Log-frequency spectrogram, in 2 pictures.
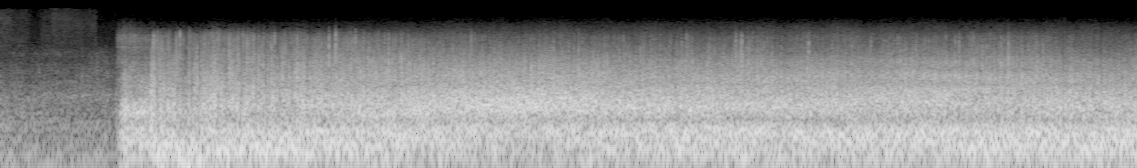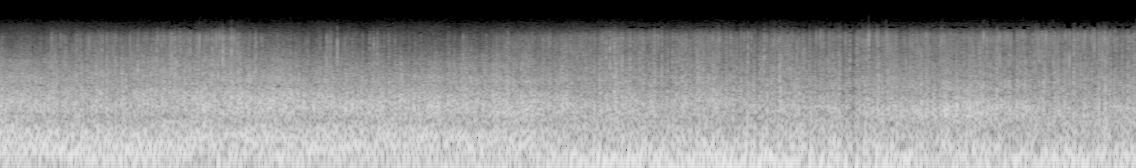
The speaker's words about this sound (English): Minerva and Guthrie careen to safety as the fusion lifters roar to life. The Colossus of Ice rises into the sky in a pillar of flame.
